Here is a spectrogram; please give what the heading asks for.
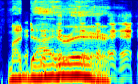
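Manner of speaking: very slow, drawn-out put-on wrestler voice; milk the silly line, stretching the last word; Jake Roberts impression. Repeating the diarrhea gag, slow stretched wrestler impression. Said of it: "it's me, Jake Roberts".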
